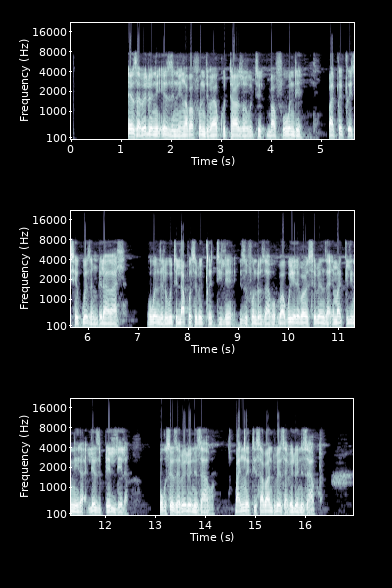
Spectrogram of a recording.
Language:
North Ndebele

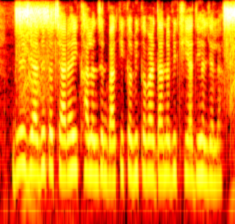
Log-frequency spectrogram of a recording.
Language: Bhojpuri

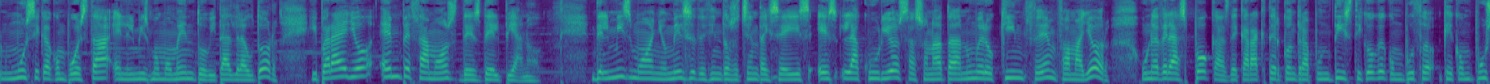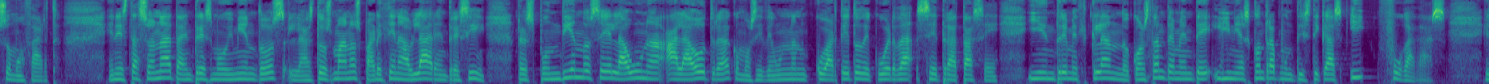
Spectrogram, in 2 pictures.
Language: Spanish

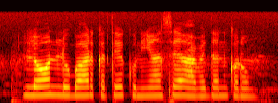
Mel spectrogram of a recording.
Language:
Magahi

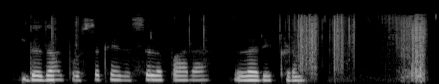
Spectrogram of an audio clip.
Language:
Pashto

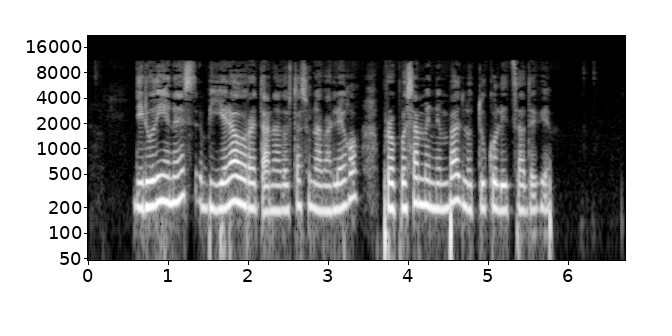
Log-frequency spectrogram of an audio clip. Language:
Basque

